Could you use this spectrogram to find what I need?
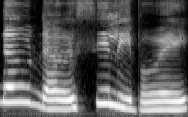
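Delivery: very slow, with light, tinkling laughter through words. Reading a story aloud, Fleur answering Harry: tinkling laugh while speaking. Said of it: "said Fleur with a tinkling laugh".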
